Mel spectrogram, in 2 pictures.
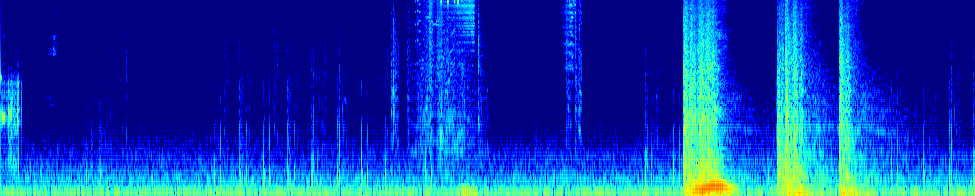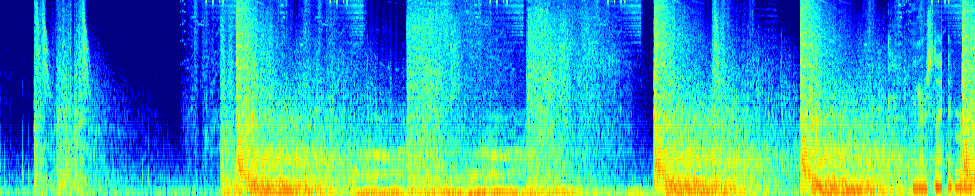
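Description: Sniper rifle shots in the Mass Effect video game ring out as scattered sharp cracks, several sudden loud bursts with rumbling tails mixed with game noise, with talking around them.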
